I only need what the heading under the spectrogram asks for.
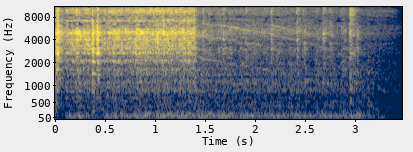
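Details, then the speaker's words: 1980 Chevy K30 small-block 350 with carburetor, cold, after new relocated solenoid install, choke worked by hand: cranks with a few ragged firing puffs that never catch and dies; dislikes throttle, vacuum leak or carb problem suspected. "Nope. Try again. It doesn't like having any throttle."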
